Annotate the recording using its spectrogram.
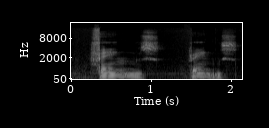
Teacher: the S is making a zebra sound, Z, but it's soft.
